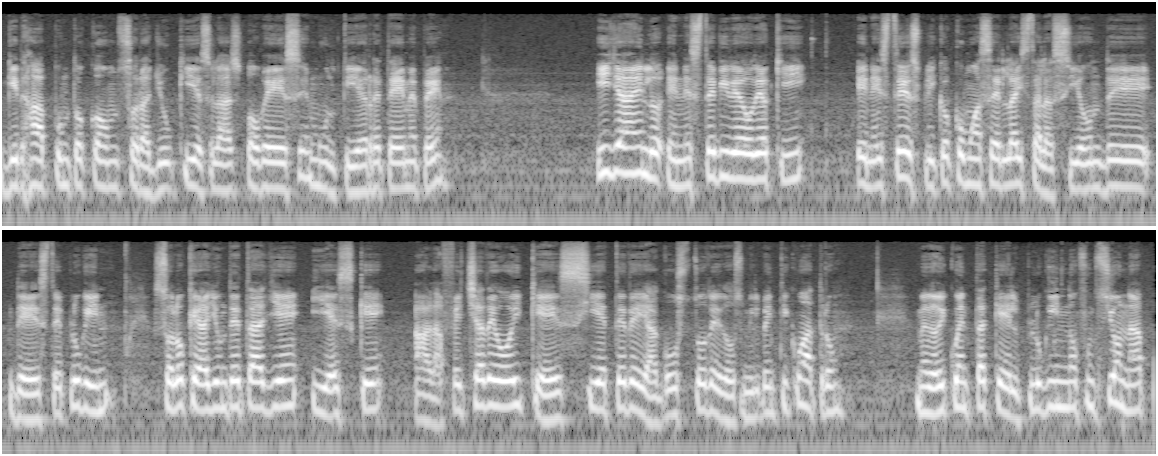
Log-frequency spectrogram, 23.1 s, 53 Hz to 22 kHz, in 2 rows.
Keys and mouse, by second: 8.1 click, 22.0 click.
